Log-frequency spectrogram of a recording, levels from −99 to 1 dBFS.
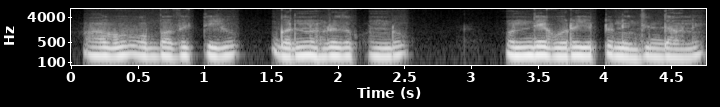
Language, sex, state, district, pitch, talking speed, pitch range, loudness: Kannada, male, Karnataka, Koppal, 170 Hz, 100 wpm, 165-175 Hz, -15 LUFS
